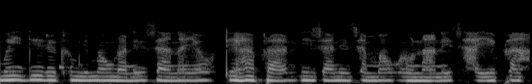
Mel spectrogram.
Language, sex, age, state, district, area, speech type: Bodo, female, 45-60, Assam, Chirang, rural, spontaneous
